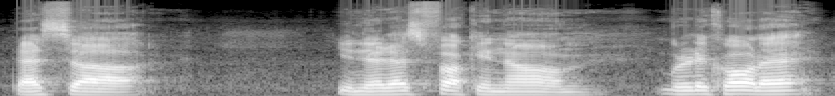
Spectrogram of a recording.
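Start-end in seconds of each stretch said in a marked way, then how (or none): none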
